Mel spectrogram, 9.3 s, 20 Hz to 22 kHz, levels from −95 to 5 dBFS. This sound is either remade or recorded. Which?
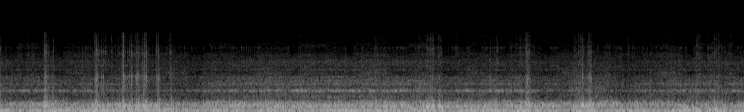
recorded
